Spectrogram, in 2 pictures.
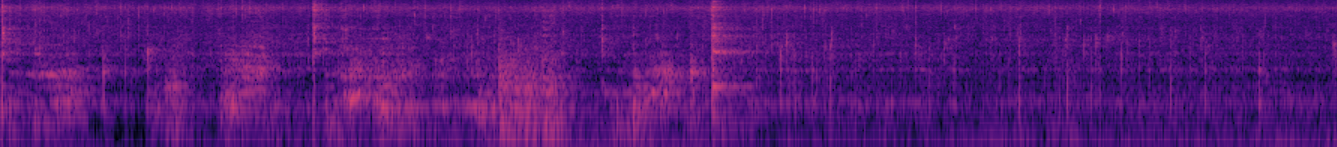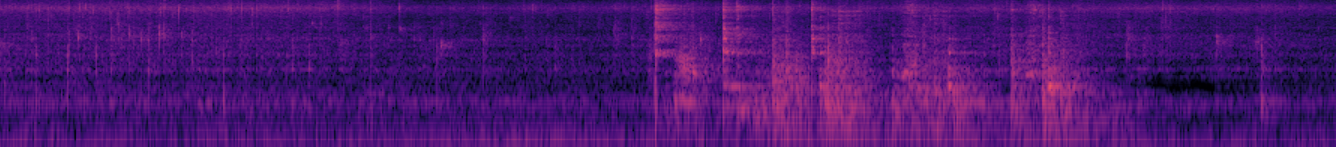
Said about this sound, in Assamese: ৰিফাইনটো ৰঙা হ'ব লাগিব পিঁয়াজটো ভাজি ভাজি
